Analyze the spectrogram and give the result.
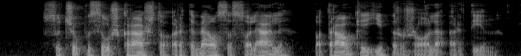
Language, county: Lithuanian, Kaunas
